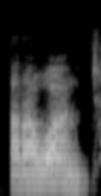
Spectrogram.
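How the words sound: It ends with an Arabic-style j sound.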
